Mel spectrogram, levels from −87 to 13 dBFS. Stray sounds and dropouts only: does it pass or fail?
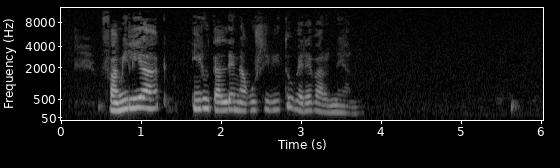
pass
